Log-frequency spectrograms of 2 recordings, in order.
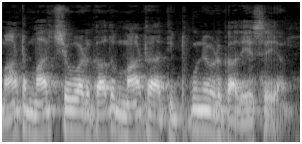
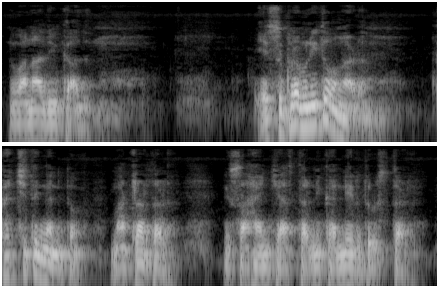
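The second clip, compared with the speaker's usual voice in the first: soft divine comfort; 4 semitones lower, 4 dB quieter than usual. Acted. God's spirit consoling the listener.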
